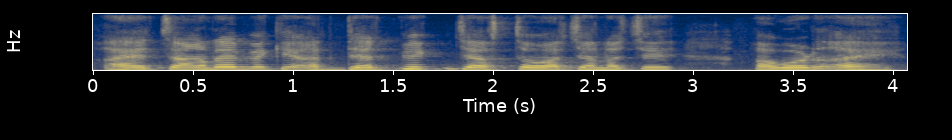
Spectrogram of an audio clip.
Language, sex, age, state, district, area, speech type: Marathi, male, 60+, Maharashtra, Pune, urban, spontaneous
